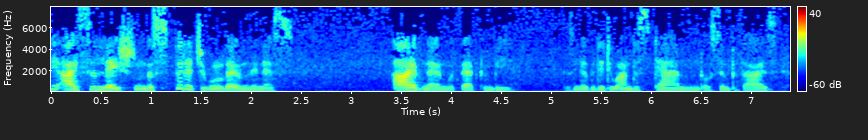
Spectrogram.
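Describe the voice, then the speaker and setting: A woman's voice: extremely low pitch, animated. An actress playing a fervent, lovesick woman who confesses hidden passion, in a theatrical classic radio drama style. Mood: earnest, probing. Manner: fervent, breathy pauses, theatrical intensity. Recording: dull old radio recording, faint hiss.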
